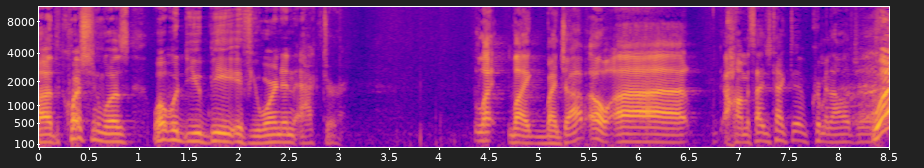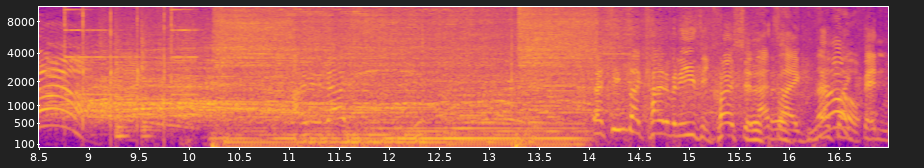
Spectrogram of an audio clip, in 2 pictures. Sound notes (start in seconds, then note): 9.4 cheers and applause; 9.8 ding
